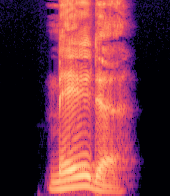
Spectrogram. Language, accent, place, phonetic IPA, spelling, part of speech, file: German, Germany, Berlin, [ˈmɛldə], Melde, noun, De-Melde.ogg
- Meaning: 1. message 2. a plant of the genus Atriplex, orache, saltbush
